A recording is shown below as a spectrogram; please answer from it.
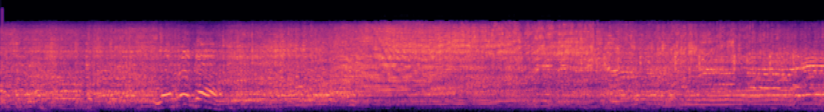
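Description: Several race car engines revving and accelerating on a mud track, their pitch rising and falling as they pull away and pass, over a steady din of noise.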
